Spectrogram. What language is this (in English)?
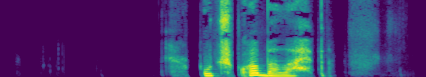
Abaza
